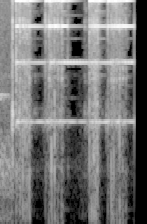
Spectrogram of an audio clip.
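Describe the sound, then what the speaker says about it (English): Bright metallic bicycle bell ringing alone, up close and loud: about three quick rings in succession, each with a ringing, sustained chime that cuts off abruptly. "All you're missing is a little bell or the horn."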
